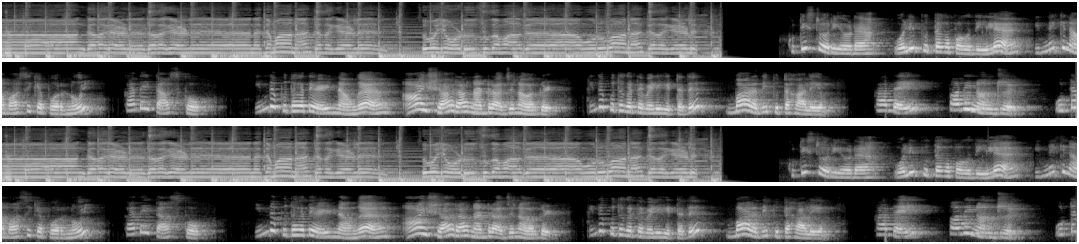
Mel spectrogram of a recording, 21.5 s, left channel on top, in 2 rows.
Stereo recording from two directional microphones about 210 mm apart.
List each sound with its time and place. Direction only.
0.0 s music: centre (ahead or behind)
7.9 s a woman's voice: 20° left (ahead or behind)
19.5 s a woman's voice: centre (ahead or behind)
